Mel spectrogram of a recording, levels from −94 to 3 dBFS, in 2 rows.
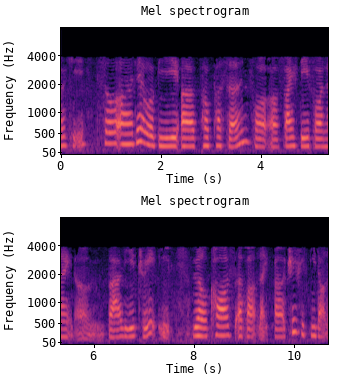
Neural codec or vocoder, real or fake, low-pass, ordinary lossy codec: codec, 16 kHz, 16 kbps, FunCodec, trained on LibriTTS, 50 frames a second; fake; 7.2 kHz; AAC, 16 kbps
